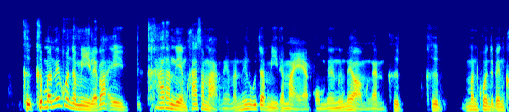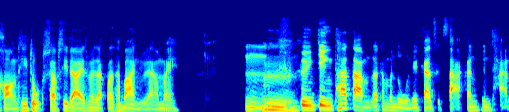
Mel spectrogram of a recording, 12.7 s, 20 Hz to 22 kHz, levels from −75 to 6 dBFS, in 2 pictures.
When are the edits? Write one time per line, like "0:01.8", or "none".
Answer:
none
